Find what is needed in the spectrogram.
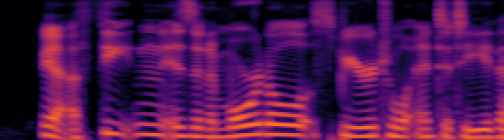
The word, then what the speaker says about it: thetan: They believe that the human individual is actually a thetan. Am I saying that right? – I think so.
